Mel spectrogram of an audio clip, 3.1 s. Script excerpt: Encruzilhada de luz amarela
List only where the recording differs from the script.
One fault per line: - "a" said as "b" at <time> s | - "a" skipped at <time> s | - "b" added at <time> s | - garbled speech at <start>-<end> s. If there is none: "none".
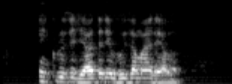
none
